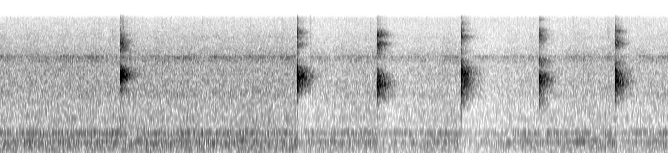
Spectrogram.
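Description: A series of six short, sharp clicks, the last five about a second apart, over a steady hum.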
